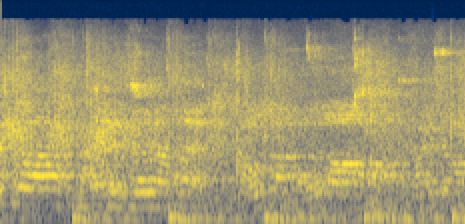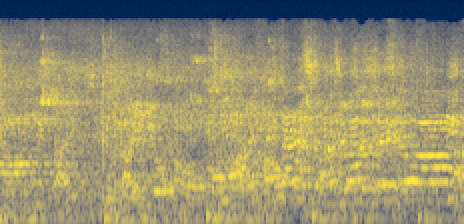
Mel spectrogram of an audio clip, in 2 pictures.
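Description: A basketball bounces steadily on a hard floor in a large echoing hall.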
